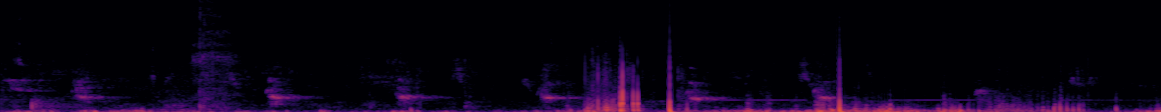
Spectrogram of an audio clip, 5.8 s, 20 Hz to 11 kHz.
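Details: Black francolin, known locally as kala teetar, giving a series of short, rough mid-pitched notes repeated roughly every 0.7 seconds. Loud knocks, rustling and handling noise follow, with a faint steady hum underneath.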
